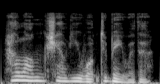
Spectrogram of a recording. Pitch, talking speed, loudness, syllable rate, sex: 145 Hz, 340 wpm, -15 LUFS, 6.8 syllables/s, male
